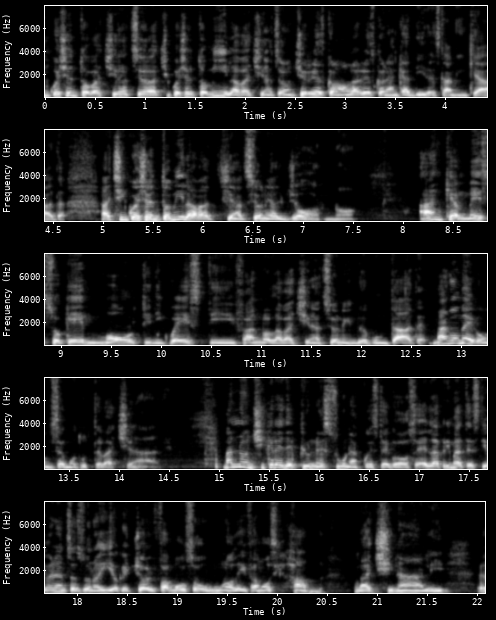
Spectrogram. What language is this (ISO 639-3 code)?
ita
